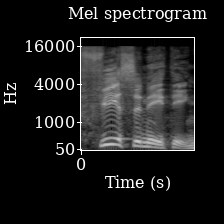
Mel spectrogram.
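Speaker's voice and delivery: put-on Russian accent. Joking about Vulcans speaking with a Russian accent: Vulcan with Chekhov Russian accent. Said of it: "they would all sound like Chekhov".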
